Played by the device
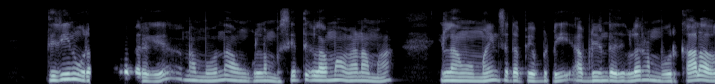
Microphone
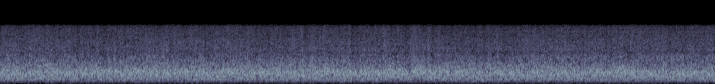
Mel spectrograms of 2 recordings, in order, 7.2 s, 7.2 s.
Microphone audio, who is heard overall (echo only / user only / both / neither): neither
